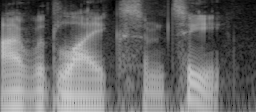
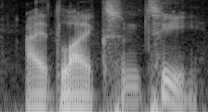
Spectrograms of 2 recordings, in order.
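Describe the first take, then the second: First: The word 'would' is said in full. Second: The word 'would' is contracted to 'd'. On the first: The speaker calls it wrong. "don't ever say, I would like some tea" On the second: The speaker calls it right. "It's better if you say, I'd like some tea"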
